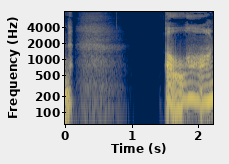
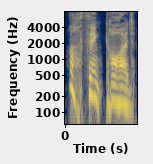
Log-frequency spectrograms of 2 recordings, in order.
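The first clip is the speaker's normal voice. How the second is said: loud, grateful outburst of relief; relieved exclaim; 10 dB louder than usual. A narrator's reading. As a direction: sigh it out with relief. Exhausted relief after long walk.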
